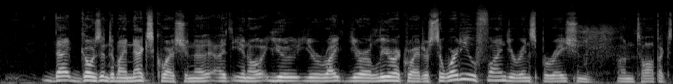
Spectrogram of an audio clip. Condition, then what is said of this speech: None; typical speech.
